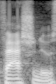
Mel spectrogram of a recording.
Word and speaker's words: Fashanu: uh he put out there his name is pronounced fashanu so Olu fashanu um he's he's we knew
